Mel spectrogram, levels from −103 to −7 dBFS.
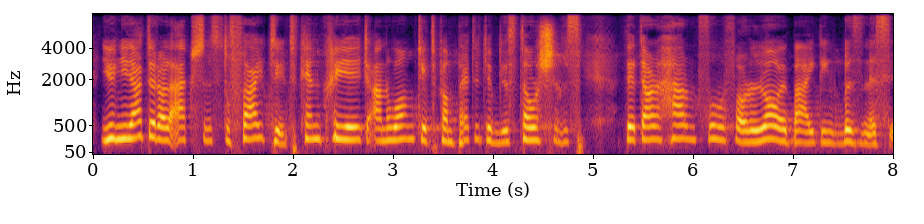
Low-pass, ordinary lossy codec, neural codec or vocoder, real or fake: none; none; codec, 16 kHz, 1 kbps, FunCodec, trained on Chinese and English, 50 frames a second; fake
